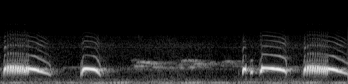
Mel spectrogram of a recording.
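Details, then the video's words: Spotted dove, known as derkuku, Javan type, in clear, active song meant to lure other doves into calling. A long descending husky coo and a brief rounded note give way to a soft warbling pause, then a stuttered pickup, a sustained coo and another drawn-out falling coo. "Derkuku Djawa Gacor Suara Bening, Pancingan Bikin Ngeplong"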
